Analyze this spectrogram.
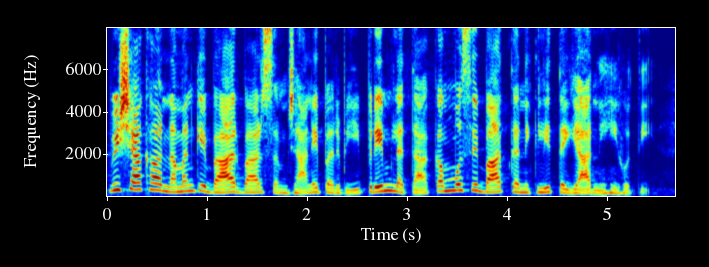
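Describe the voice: Over faint background music, a woman speaks at a moderate pace in a medium pitch with big pitch swings.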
